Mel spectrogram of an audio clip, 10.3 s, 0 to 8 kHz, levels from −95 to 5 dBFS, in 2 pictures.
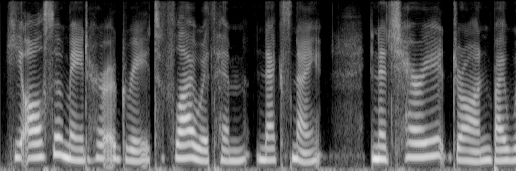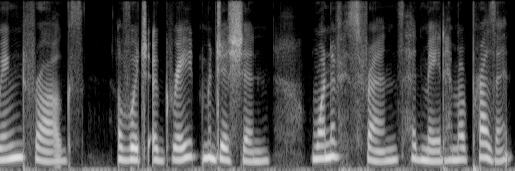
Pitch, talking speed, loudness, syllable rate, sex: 210 Hz, 185 wpm, -17 LUFS, 4.4 syllables/s, female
